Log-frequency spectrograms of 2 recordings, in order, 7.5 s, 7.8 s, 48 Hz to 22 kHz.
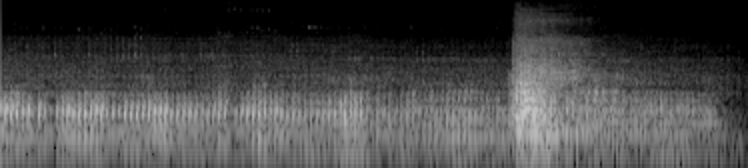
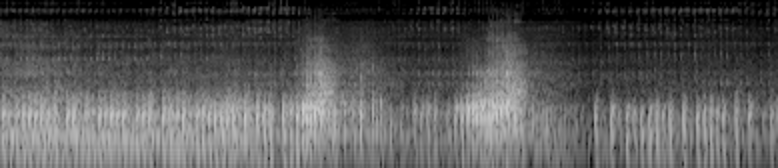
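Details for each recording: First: Quadracer LTR450 single-cylinder ATV after cleaning the dirty fuel injection system and removing the inline filter: quick, even thumping idle with one clean throttle blip before shutoff; normal healthy idle. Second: 2007 Suzuki LTR450 quad that won't take throttle, possibly loaded up from cranking: single-cylinder runs rough and lumpy, twice bogging flat when throttle opens, also backfires; fuel starvation, suspected restricted fuel filter and dirty fuel injection.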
